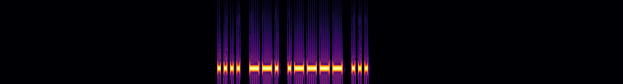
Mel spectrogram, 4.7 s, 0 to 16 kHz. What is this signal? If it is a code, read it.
Morse code, heard as a keyed tone, about 52 wpm, 700 Hz. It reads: HG1S
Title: DXCC-100 Call Signs - 4 Characters - Repeated 3x - 50wpm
